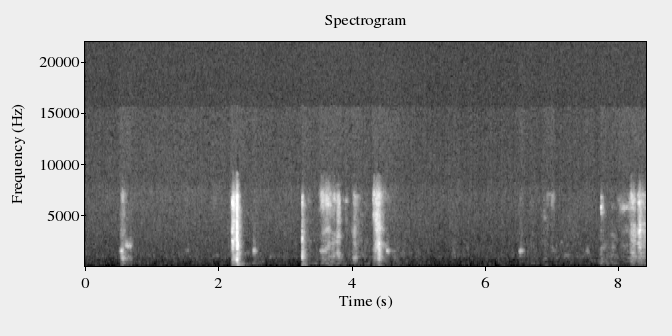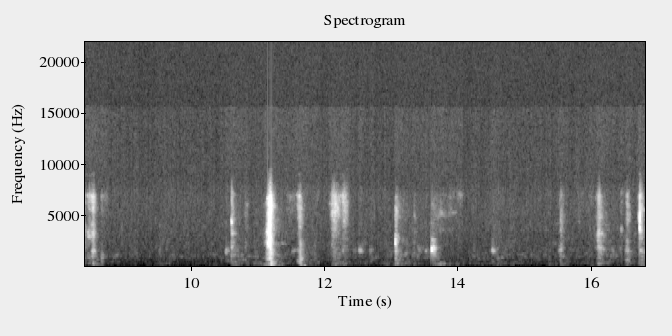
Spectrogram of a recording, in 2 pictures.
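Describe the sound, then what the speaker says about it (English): Soft, sparse clicks and riffles of playing cards being shuffled close by in a quiet room, coming in short irregular bursts separated by silences. "As I'm sitting here shuffling cards"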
